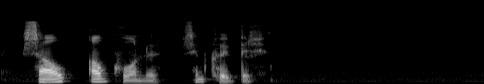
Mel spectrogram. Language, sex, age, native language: Icelandic, male, 40-49, Icelandic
